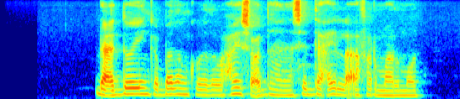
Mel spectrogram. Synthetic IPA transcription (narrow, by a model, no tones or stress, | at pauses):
ɖɑʕd̪ɔːjɪŋkʰɐbɐðɐŋkʰɔːðɐwɑħɑjsɔʕt̪aːnsɐd̪ɛħɪla̰ːʔɐ̰fɐrmaːlmɔːd̪̚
